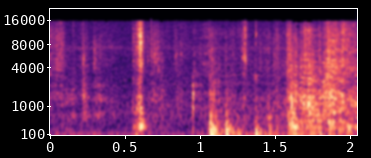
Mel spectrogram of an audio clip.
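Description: Handling noise from unboxing a portable propane heater: a few clicks and low knocks as the heater's plastic parts are lifted out of the cardboard box, then a scraping rustle against the cardboard near the end.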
